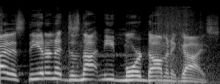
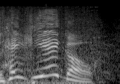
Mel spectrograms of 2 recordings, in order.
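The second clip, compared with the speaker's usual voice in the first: put-on cartoon character voice; 8 semitones higher than usual. Talking to chat, doing an impression: Sid the Sloth voice. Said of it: "my Sid the Sloth impression".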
